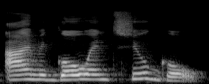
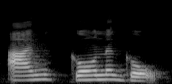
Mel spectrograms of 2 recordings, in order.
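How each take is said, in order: First: Going to is said as two full words. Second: Going to is reduced and blended into gonna. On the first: The speaker calls it wrong. "Não fica ali eu" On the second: The speaker calls it right. "e sim"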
